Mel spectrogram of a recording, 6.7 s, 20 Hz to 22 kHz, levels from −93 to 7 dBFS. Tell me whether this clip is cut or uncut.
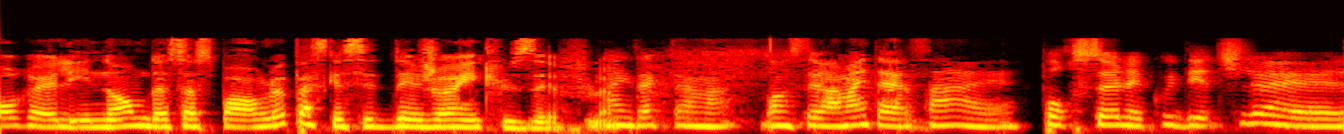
cut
